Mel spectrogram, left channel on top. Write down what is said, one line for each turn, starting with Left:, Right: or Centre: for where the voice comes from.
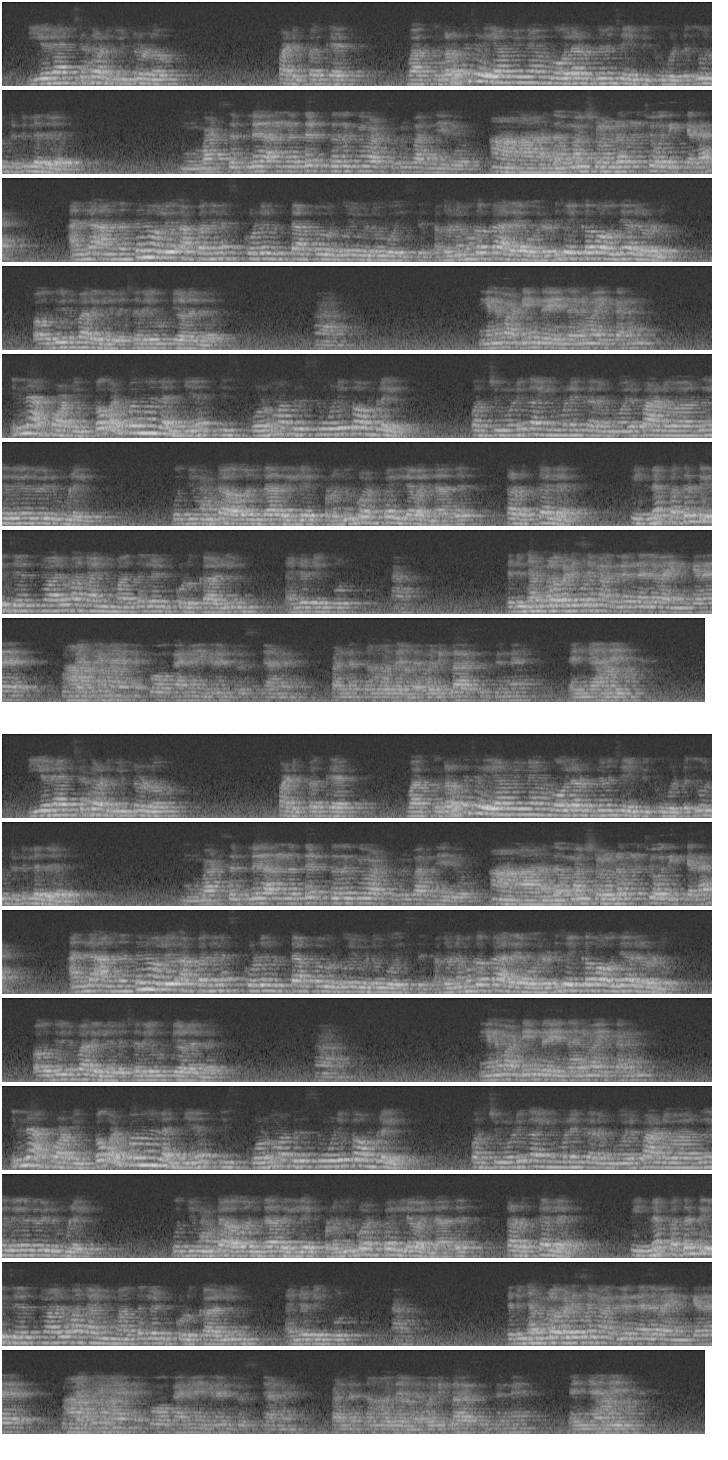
Right: ഈ ഒരാഴ്ച
Left: ആഹ്
Right: തുടങ്ങീട്ടുള്ളൂ
Left: ആഹ്
Right: പഠിപ്പൊക്കെ
Left: ഉം
Right: വർക്കുകളൊക്കെ
Left: ആഹ്
Right: ചെയ്യാൻ പിന്നെ ഓലൗട്ട്ന്നന്നെ ചെയ്പ്പിക്കും വി ക്ക് വിട്ടിട്ടില്ലതുവരെ
Left: ഉം വാട്സപ്പില് അന്നത്തെ എടുത്തതൊക്കെ വാട്സപ്പിൽ പറഞ്ഞു തര്വോ
Right: ആഹ് ആഹ് അന്നത്തെ
Left: അതോ മക്കളോട്
Right: വിഷയം
Left: മ്മള് ചോദിക്കലാ
Right: അല്ല അന്നത്തന്നെ ഓല് അപ്പ തന്നെ സ്കൂളിൽ വിട്ട അപ്പ വ് ഓര് വിടും വോയിസ് അതുകൊണ്ട് നമുക്കക്കറിയാ ഓലോട് ചോയിക്കാ പകുതി അറിയുള്ളൂ പൗദ്യോല് പറീല്ലല്ലോ ചെറ്യേ കുട്ട്യേളല്ലേ
Left: ആ ഇങ്ങനെ മടിണ്ടൊ എഴുതാനും വായിക്കാനും
Right: ഇല്ല കൊ ഇപ്പൊ കൊഴപ്പൊന്നുല്ല ഇഞ് ഇസ്കൂളും മദ്രസും കൂടി ക്കആവുമ്പളേ കുറച്ചും കൂടി കഴിമ്പോളേക്കരം ഓരോ പാഠഭാഗ ഏറിയേറി വരുമ്പളേ ബുദ്ധിമുട്ടാവ
Left: ആഹ്
Right: എന്ത അറീല അപ്പളൊന്നും കൊഴപ്പല്ല വല്ലാതെ തൊടക്കല്ലേ പിന്നെപ്പത്തെ
Left: ഉം
Right: ടീച്ചേഴസ് <unintelligible> അതിനുമ്മാത്രല്ലേ എടുക്കുള്ളൂ കളിം അയ്ന്റെടേല്
Left: ആഹ്
Right: കൂടെ
Left: ഞമ്മള്
Right: ഇപ്പോ ഓരോ
Left: പഠിച്ച
Right: ഫു
Left: മാതിരി ഒന്നല്ല ഭയങ്കര കുട്ട്യേകങ്ങനെ
Right: ആഹ് ആഹ്
Left: പൊ ക്കാന് ഭയങ്കര ഇൻട്രസ്റ്റ് ആണ് പണ്ടത്തെ
Right: ആഹ്
Left: പോലല്ല
Right: ആഹ് ആഹ്
Left: ഒലി ക്ലാസ് പിന്നെ കയ്ഞ്ഞാല്
Right: ആഹ് ആഹ്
